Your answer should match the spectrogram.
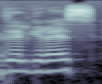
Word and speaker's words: Delgrès: On passe au 21 mars avec, alors je sais pas comment ça se dit, Delgrès. Ouais, okay. Delgrès. On dit aussi Delgrès, enfin, il y a plusieurs prononciations, j'ai cherché déjà sur Google et, okay, en fait il dit qu'on peut dire les deux.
